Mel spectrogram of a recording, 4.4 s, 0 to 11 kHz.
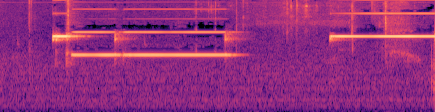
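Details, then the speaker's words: Baxter infusion pump switching on after its tubing is loaded into the track: high-pitched electronic tones, a long two-second tone, a pause, then another, before a primary rate of 125 mL/hr is programmed. "the pump will not run unless you have the tubing in the right spot then we're going to hit the on"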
